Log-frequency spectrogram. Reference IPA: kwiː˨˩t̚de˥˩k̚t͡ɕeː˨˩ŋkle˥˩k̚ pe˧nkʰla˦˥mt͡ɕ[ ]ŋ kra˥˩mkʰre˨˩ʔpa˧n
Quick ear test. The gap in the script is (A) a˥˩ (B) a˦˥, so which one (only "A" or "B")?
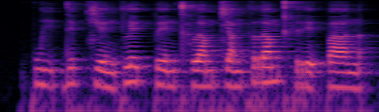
B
